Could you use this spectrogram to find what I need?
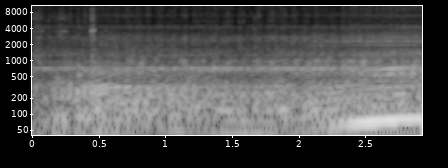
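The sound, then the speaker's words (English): A boat engine starts and rumbles steadily, its low drone building and surging louder near the end as it revs up. No voices are heard. “Engine ready, engine roaring.”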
